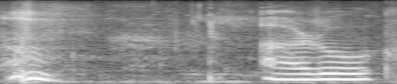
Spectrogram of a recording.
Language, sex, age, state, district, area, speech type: Assamese, female, 30-45, Assam, Kamrup Metropolitan, urban, spontaneous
